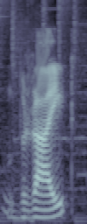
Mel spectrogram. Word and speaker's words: bright: GH are two letters which are silent in this word bright. GH are silent here.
